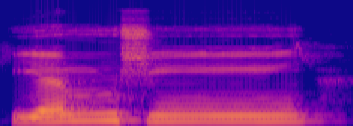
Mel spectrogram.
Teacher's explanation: أَمَّن یمشی، یا کو میم کے ساتھ ملانا ہے، میم ساکن غنہ کریں گے. شین کو یا کے ساتھ ملانا ہے، یا مدہ ایک انداز میں کھینچیں گے.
